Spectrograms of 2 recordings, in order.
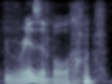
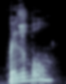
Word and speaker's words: risible: That's what I think they Did you say rizible? Preposterous, absurd. Uh, did I say it right? Is it rizible? Risible. Preposterous, absurd, spars, etc. Yeah, risible. Okay.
